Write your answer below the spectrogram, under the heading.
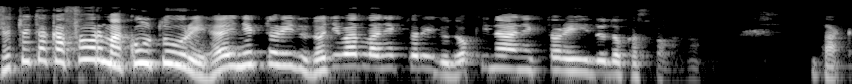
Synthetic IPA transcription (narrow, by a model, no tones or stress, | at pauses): ʒɛt̪ɔjɛt̪akaːfɔɾmakult̪uːɾiɦɛjɲɪɛk̚t̪ɔɾiːid̪uːd̪ɔɟiʋad̪laɲɪɛk̚t̪ɔɾiːid̪uːd̪ɔkinaːɲɪɛk̚t̪ɔɾiːid̪uːd̪ɔkɔst̪ɔla̰nɔ | t̪a̰k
